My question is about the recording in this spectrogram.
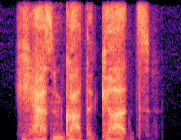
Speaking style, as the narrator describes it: Pearson muttered finally

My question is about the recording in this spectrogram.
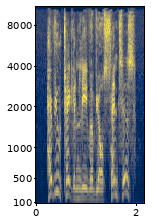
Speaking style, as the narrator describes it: Lysa snapped at her

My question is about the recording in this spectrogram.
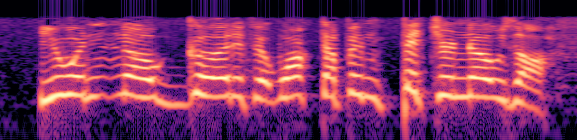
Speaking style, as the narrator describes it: he yelled, not caring

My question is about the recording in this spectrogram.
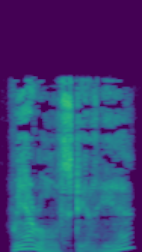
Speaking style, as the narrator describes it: she whispered

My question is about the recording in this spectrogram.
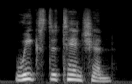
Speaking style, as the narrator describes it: Morton barked

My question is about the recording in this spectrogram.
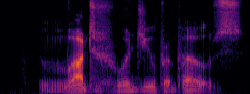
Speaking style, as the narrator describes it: Dorn asked gravely

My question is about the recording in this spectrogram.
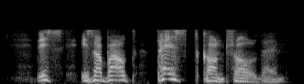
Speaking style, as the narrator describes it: Arke snarled

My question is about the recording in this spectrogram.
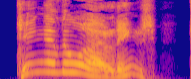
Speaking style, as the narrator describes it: Tormund roared

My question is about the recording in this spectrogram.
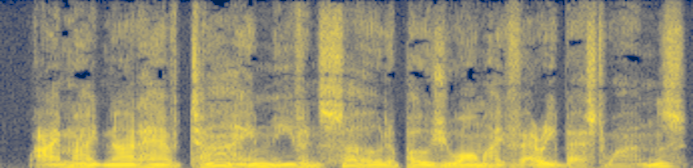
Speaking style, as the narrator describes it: Roland said, in a casual, considering tone of voice

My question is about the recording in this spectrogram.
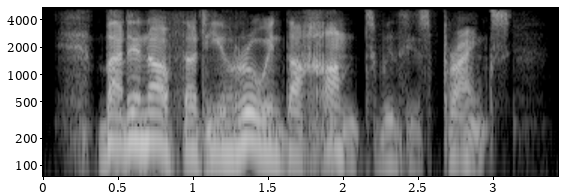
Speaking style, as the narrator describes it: Grimblood snarled

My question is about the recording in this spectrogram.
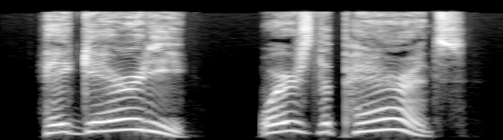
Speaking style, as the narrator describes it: Someone yelled

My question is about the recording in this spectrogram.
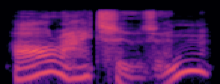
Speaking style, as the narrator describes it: she said in a calm, modulated voice

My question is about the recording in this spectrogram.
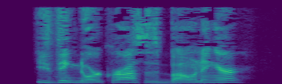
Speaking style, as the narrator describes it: Don blurted

